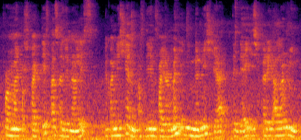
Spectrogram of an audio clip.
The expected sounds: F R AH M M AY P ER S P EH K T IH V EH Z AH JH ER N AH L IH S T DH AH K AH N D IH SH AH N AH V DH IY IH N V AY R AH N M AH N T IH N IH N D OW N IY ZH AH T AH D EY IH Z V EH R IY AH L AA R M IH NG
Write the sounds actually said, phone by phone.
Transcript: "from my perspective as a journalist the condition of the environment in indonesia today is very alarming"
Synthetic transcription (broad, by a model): F R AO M M AY P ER S P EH K T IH F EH S AH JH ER N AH L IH S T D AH K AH N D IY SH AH N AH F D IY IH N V AY AH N M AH N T IH N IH N D OW N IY S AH T AH D EY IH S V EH R IY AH L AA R M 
